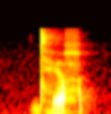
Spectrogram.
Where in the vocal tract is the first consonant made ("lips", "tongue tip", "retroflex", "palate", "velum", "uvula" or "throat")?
tongue tip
